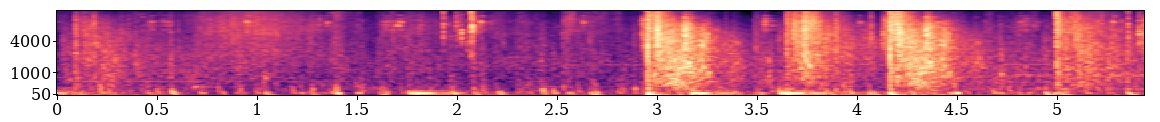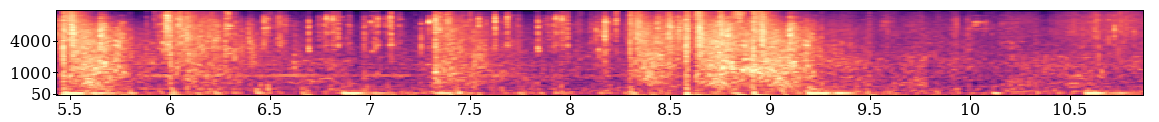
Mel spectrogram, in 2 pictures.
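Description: Rapid gunfire bursts and repeated shots crack through a Red Dead Redemption 2 firefight, dense and loud across the whole stretch, with steady background music underneath.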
